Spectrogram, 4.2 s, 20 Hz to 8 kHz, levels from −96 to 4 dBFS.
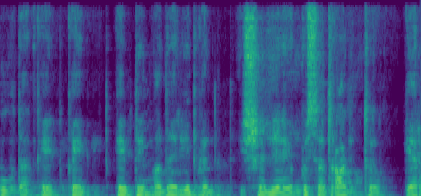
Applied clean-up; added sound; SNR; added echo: neural mask model DeepFilterNet 3.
